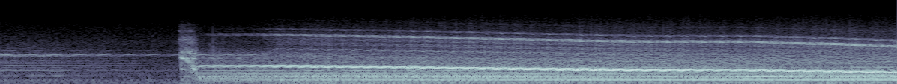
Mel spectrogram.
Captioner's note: strange modulating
